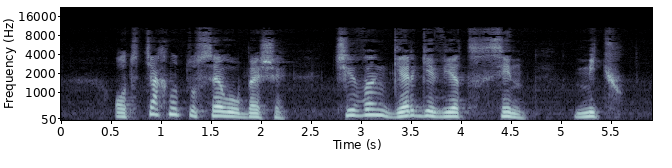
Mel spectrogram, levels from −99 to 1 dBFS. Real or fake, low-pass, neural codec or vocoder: real; 10.8 kHz; none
